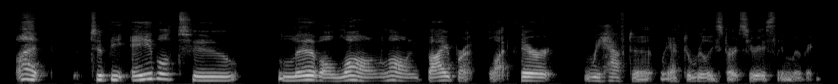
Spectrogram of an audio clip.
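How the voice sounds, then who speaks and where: This woman has an American accent and a medium pitch. She talks at a fairly slow pace with ordinary pitch variation. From Texas. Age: 60s. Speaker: fitness coach and author. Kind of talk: casual chat. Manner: animated.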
